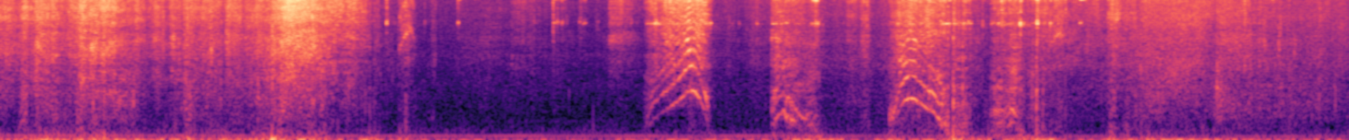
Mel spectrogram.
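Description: A zipper pulled in two long strokes, each rising and then falling in pitch, after a few seconds of rustling.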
